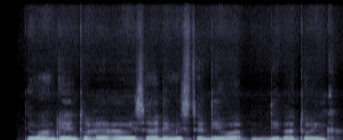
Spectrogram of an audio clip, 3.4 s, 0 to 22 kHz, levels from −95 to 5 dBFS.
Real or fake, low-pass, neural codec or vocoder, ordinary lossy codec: fake; none; vocoder, 44.1 kHz, 128 mel bands, Pupu-Vocoder; none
